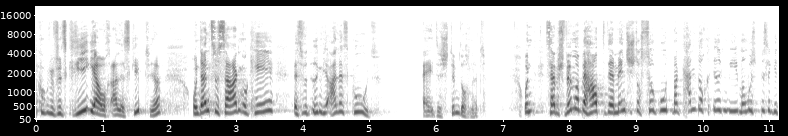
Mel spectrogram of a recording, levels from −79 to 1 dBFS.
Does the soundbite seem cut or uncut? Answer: uncut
